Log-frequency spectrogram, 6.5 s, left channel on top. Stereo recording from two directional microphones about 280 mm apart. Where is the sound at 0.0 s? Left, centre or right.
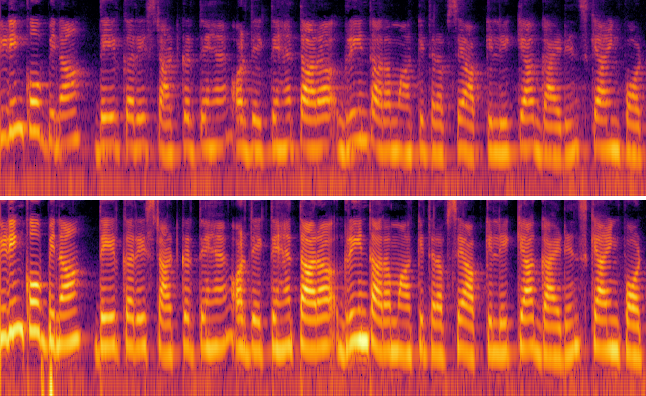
Right.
